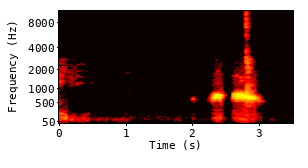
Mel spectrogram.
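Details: Spotted dove being trained to call on the ground: a single quiet coo phrase near the end, a short note followed by a longer drawn-out coo, after near silence.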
